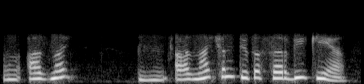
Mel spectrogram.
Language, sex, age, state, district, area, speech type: Kashmiri, female, 30-45, Jammu and Kashmir, Bandipora, rural, conversation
